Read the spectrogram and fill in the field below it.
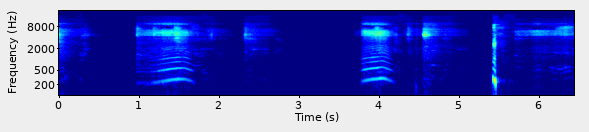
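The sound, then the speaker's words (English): Two drawn-out nasal snores made with the mouth closed, rumbling and tonal, about three seconds apart, with quiet breathy noises between and a sharp click near the end; a person seems to be imitating snoring. “That's not bad snoring.”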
